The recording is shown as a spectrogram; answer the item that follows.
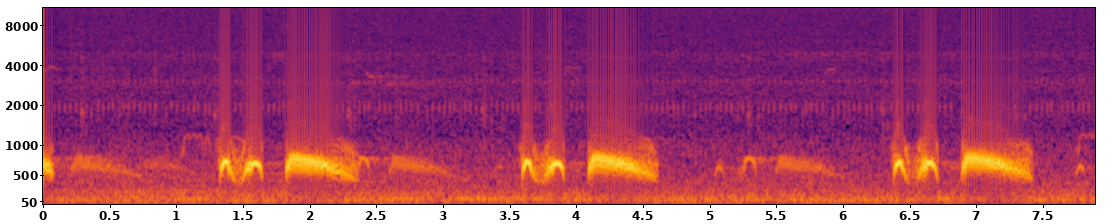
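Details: Spotted dove cooing used as a lure, three phrases in which a brief double coo leads into a longer, smooth, slightly falling coo, separated by short gaps, with a low steady background hum.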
